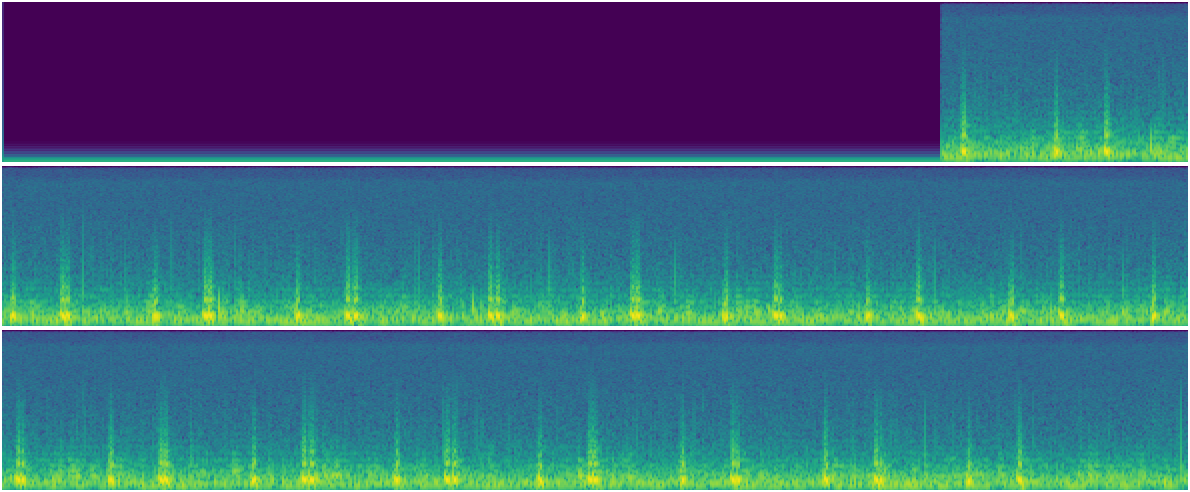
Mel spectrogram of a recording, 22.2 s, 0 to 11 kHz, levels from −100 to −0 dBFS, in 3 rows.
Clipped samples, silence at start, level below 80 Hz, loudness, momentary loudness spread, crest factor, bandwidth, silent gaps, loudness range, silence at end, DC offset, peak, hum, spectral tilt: under 0.1%; 5.85 s; -26 dBFS; -16 LUFS; 8 LU; 14 dB; 9.2 kHz; none; 4 LU; 0 s; under 0.1%; -2 dBFS; none; -9.5 dB/octave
